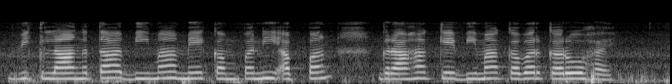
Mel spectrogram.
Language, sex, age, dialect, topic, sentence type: Magahi, female, 18-24, Southern, banking, statement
